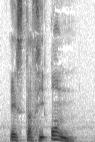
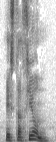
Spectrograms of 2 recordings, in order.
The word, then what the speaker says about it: Estación: アクセントに気を取られるあまり、アディオス、エスタシオン、シトアード、マジェストオソのように、単語の途中に正門閉鎖を入れてしまう。こういう発音をするとスペイン語としては大変聞き苦しい感じになります。ここは正しく Adios Estación Situado Majestuoso と発音したいところです。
